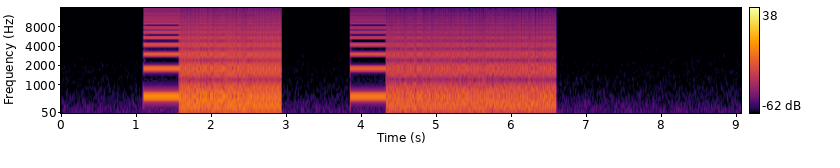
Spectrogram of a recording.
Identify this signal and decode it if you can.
POCSAG pager data (1200 baud), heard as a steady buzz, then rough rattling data.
